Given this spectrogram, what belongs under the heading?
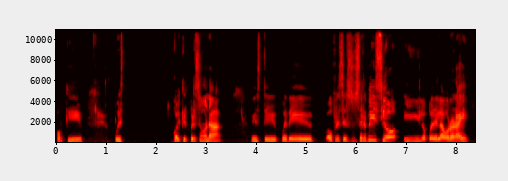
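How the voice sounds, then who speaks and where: A woman speaks at a very slow pace, with a dry, close sound and no echo. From Mexico City, Iztapalapa. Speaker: market vendor. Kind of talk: casual chat.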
